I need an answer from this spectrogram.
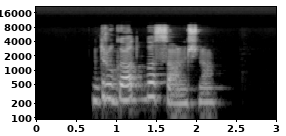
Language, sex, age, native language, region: Slovenian, female, 18-29, Slovenian, Primorsko-notranjska region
